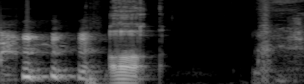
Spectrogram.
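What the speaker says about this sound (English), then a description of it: "Give me some wild burps" A person lets out a loud, drawn-out burp, preceded by short voiced sounds and followed by a pause, then more vocal noise.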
